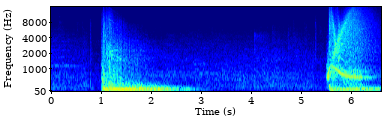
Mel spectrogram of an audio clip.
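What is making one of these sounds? A dart strikes an electronic dartboard with a sharp thud.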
